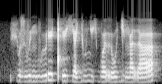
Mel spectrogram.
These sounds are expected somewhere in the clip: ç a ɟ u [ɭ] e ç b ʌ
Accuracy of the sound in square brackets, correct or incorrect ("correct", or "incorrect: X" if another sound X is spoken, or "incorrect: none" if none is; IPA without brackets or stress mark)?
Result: incorrect: ʎ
